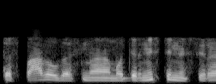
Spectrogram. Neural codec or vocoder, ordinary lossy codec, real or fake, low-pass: none; MP3, 24 kbps; real; 5.4 kHz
